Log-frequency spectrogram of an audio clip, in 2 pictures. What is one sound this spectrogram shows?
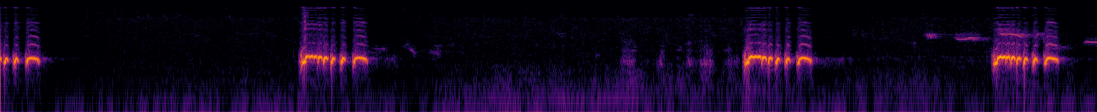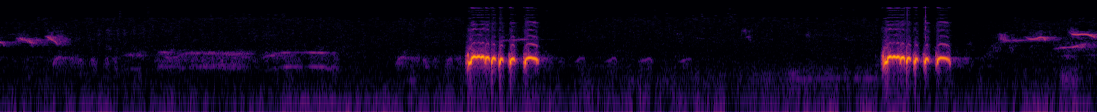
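A dove gives short, trilling coos every few seconds, close by.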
